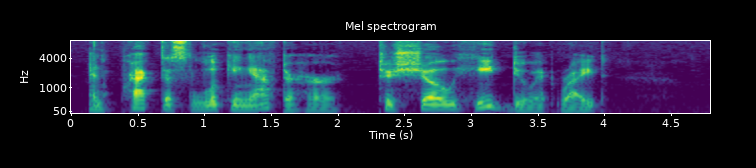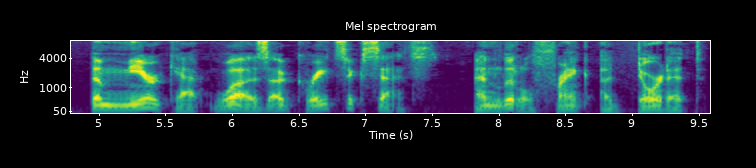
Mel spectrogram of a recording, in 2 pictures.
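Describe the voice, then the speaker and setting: A man reading a children's story aloud in a deliberate, expressive way. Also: fairly low pitch.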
